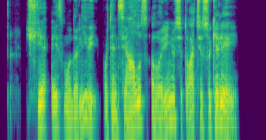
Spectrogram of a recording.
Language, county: Lithuanian, Panevėžys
